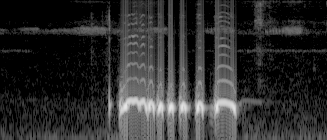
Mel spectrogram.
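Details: Single cooing phrase of a local zebra dove (perkutut) from a lure recording for stirring silent birds: about six quick rolling pulses, then a final rounded coo that rises and falls.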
